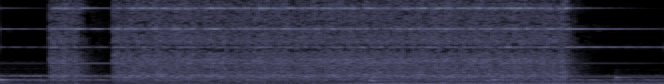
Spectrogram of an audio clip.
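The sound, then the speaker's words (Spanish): A doorbell at the door rings insistently: a short buzzing burst, a brief pause, then a long unbroken metallic ring lasting about three seconds. The ringing is loud and harsh, with no voices. “Al día siguiente, la despertó el timbre insistente en la puerta.”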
